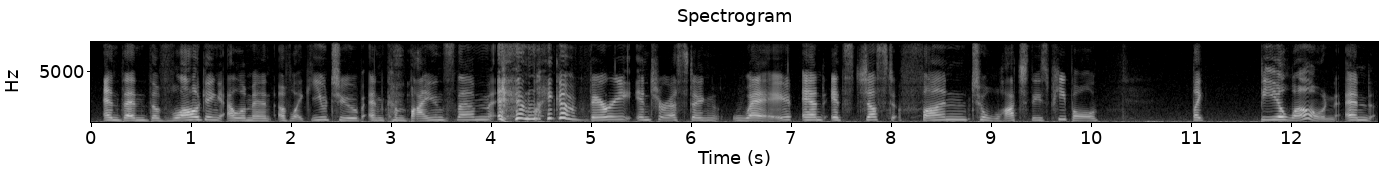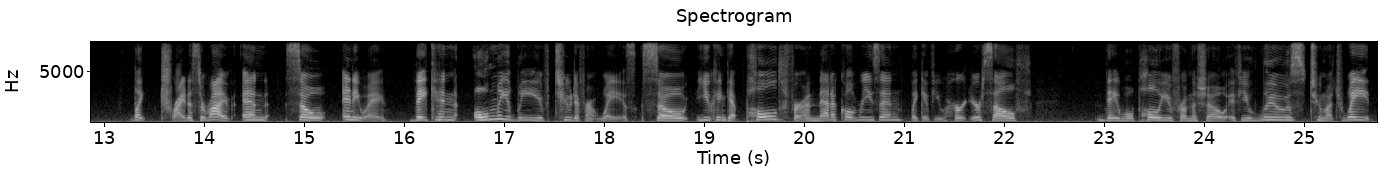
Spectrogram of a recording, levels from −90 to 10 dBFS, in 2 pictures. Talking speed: 165 wpm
